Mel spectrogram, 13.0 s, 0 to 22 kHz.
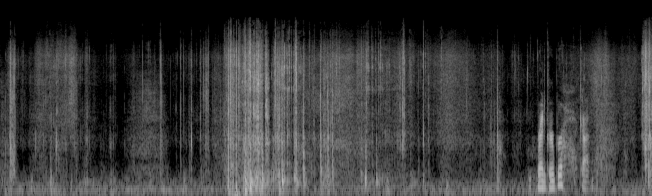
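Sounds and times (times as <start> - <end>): fish handled with knocks and clatter: 0.1 - 10.5.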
